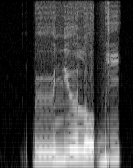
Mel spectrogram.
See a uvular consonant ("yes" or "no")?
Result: no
